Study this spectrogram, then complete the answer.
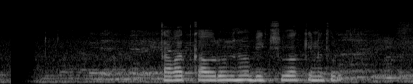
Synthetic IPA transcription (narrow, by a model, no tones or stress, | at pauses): t̪aʋat̪kawɾunɦobikʃuʋakːenut̪uɾu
